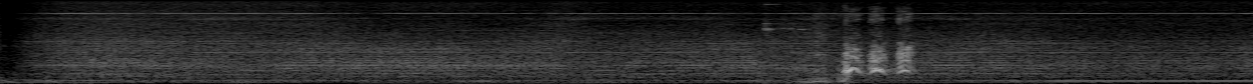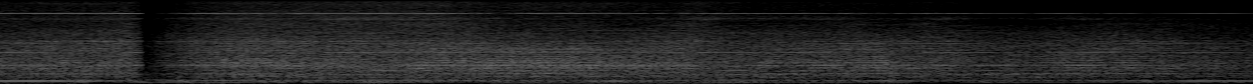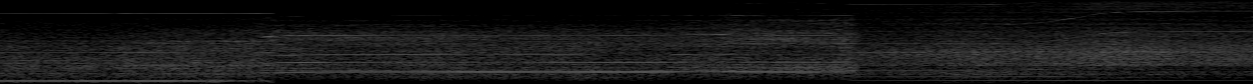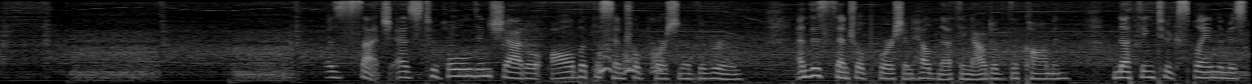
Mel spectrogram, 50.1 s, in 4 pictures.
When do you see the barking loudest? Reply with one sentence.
The loudest moment of the barking is at 9 seconds.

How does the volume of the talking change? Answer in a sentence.
The volume of the talking stays about the same.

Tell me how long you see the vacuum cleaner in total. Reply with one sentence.
You can hear the vacuum cleaner for 50 seconds altogether.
